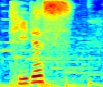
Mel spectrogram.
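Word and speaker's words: Tidus: no prop oh yeah yeah we got named Titus uh who I'm going to be calling Titus this entire time uh and I think they have officially confirmed that his name is pronounced tetus and I will never say that of my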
